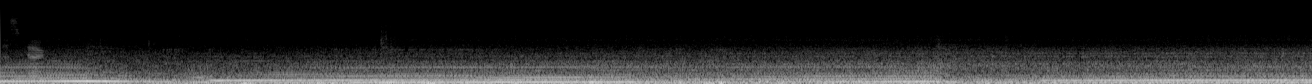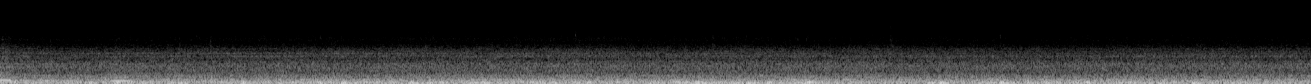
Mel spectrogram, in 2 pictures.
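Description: A 2014 Chevy Cruze Eco Stage 2 with a cold air intake heard from inside the cabin, engine tone climbing through several rising sweeps as it accelerates and shifts, then settling into a steady moderate hum.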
